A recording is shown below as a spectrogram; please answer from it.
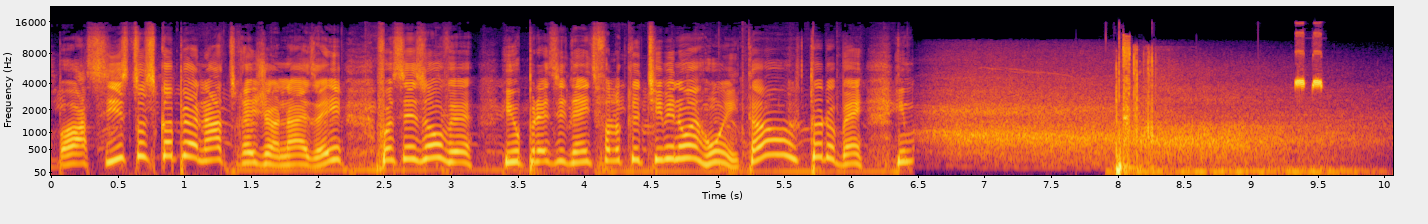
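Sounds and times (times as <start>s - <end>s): sharp hit with low boom: 7.9s - 10.0s.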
